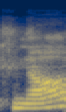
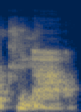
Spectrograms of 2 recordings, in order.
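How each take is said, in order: First: Kunal with an open "ah", as koo-NAHL; alternative pronunciation. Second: Kunal with a short "a", as koo-NAL; alternative pronunciation. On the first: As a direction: say "Kunal" to rhyme with "doll". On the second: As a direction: say "Kunal" to rhyme with "pal". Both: Shown as a demonstration. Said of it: "or is it Kunal or Kunal".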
